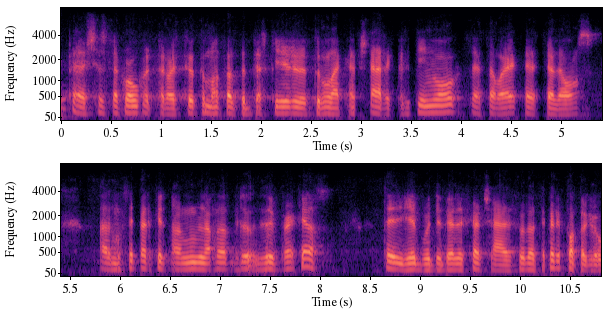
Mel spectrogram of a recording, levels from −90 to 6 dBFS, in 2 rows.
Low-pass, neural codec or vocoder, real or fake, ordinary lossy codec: 7.2 kHz; codec, 16 kHz in and 24 kHz out, 0.6 kbps, FocalCodec, streaming, 2048 codes; fake; Opus, 16 kbps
